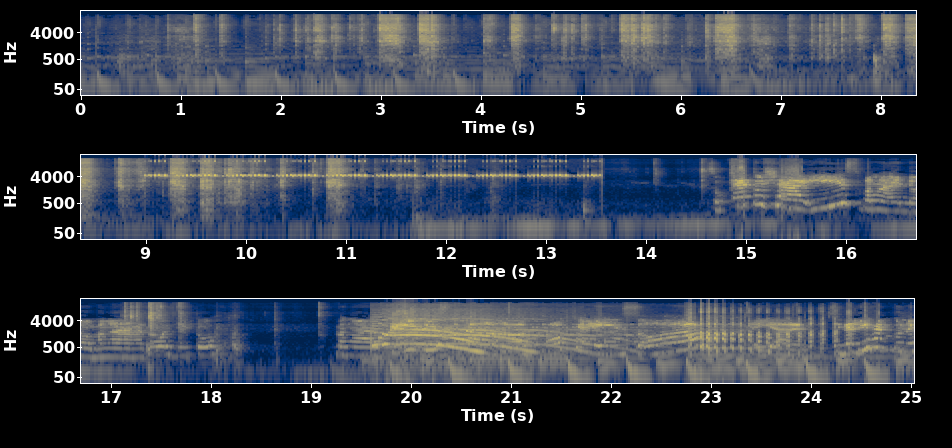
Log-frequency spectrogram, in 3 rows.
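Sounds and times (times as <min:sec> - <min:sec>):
sticky tape tearing: 0:00.9 - 0:10.0
high even chirping: 0:09.0 - 0:13.6.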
